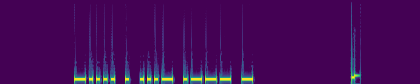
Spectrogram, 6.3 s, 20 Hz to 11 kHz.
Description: Morse code, heard as a keyed tone, about 22 wpm, 700 Hz. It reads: 6EVJT
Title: Five Challenging Letter-Number Combinations 22wpm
